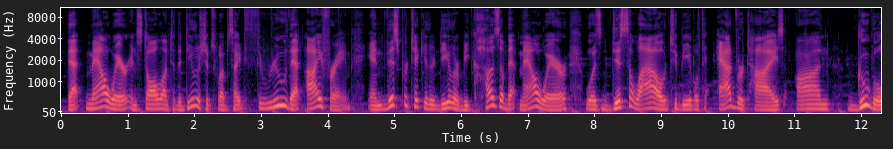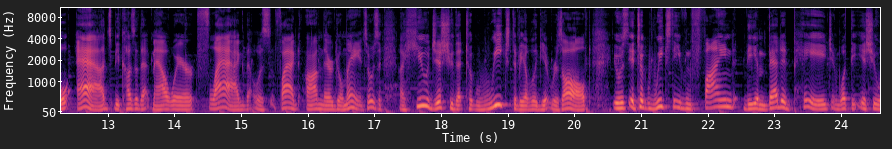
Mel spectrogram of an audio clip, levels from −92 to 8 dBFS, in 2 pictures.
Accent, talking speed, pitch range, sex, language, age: American, 170 wpm, 130-165 Hz, male, English, 40-59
